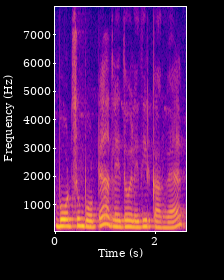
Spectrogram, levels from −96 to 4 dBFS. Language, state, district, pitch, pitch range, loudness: Tamil, Tamil Nadu, Nilgiris, 225 Hz, 210-245 Hz, -15 LUFS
